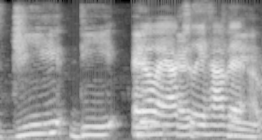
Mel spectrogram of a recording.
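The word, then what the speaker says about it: Gdańsk: How would you pronounce that name, the first? It's Gdansk. No, I actually have it right up on the Wikipedia right now. So, Gdansk, Poland. Okay. Gdansk.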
